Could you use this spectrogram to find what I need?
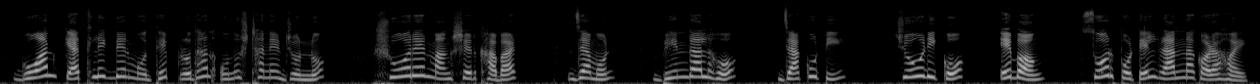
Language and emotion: Bengali, neutral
